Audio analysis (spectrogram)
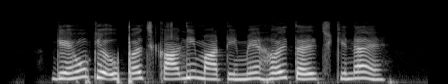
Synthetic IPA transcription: ɡeɦũkeupət͡ʃkaːlimaːʈimẽɦəjt̪ət͡ʃʰkinəj

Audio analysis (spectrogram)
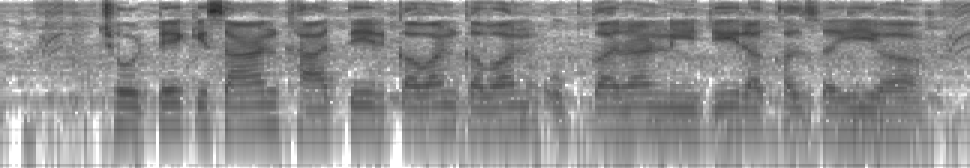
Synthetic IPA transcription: t͡ʃʰoːʈekɪsaːnkʰaːt̪iɾkəʋənkəʋənʊpkəɾəɽniːd͡ʒiɾəkʰəlsəɦiɦə

